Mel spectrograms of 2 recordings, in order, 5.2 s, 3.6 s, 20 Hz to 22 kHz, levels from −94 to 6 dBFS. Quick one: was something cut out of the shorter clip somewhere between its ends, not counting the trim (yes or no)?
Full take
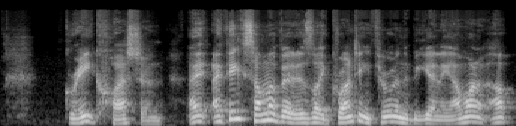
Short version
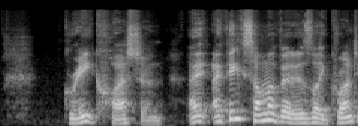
no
